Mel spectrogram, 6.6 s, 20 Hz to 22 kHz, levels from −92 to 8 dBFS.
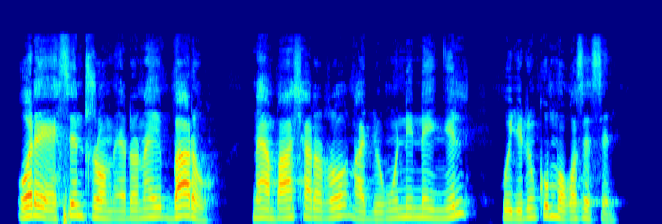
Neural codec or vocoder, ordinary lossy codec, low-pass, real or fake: none; none; none; real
